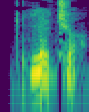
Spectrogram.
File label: "Lecture", English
